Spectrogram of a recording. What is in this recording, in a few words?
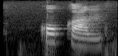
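"кокан", Komi, female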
